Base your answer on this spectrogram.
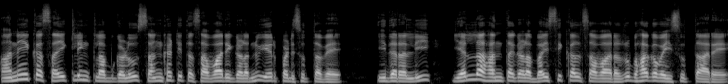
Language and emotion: Kannada, neutral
